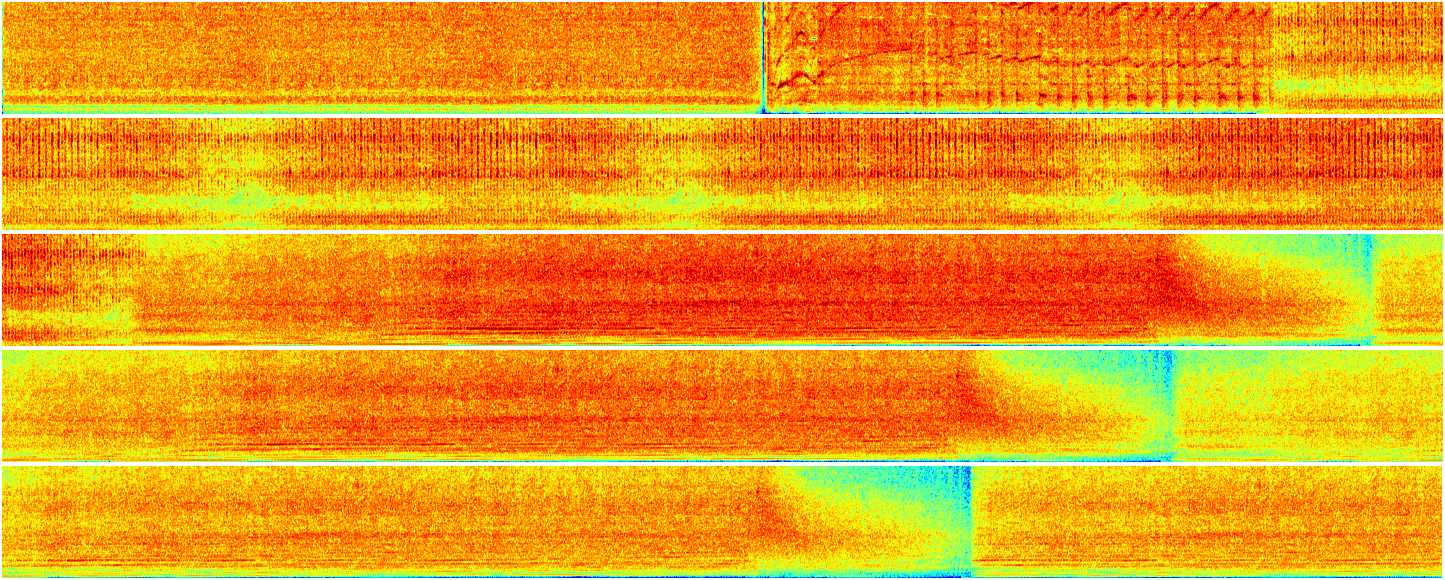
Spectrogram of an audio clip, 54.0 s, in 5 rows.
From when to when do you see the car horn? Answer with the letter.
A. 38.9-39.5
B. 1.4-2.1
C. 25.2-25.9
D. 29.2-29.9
C.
